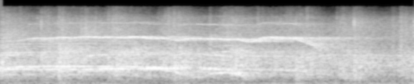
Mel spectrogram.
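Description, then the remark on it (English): A live audience claps steadily for about two seconds for surfer Bethany Hamilton, a dense, even wash of many hands. A sustained high whistle-like tone runs through it, and no one speaks. “Round of applause for Bethany.”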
